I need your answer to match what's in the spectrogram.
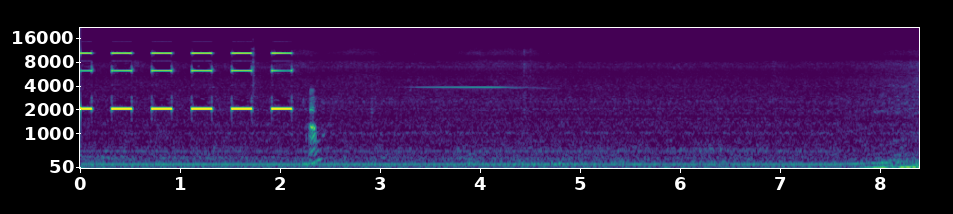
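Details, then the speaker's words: Mercedes ML63 AMG M156 V8, already warm, restarted after custom air intake box and dry-flow filter install, about 300 miles into break-in after head bolt job: warning chimes, then smooth steady low idle, no ticks or roughness; healthy. "sounds good to me nice and smooth"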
